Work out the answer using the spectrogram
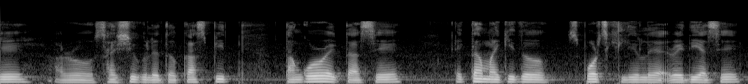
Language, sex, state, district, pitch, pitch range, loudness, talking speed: Nagamese, male, Nagaland, Dimapur, 110 Hz, 110-120 Hz, -18 LUFS, 160 wpm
